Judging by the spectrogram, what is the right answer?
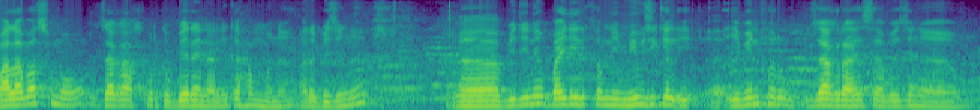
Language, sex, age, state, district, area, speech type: Bodo, male, 18-30, Assam, Udalguri, urban, spontaneous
